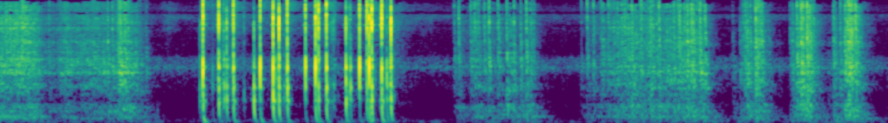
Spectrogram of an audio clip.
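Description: Long nails scratch and tap across a thin woven rattan cane panel set in a light wooden cabinet door frame over a hollow cabinet. Soft, papery scratching gives way to a quick run of eleven sharp, bright clicking taps, then the dry scratching across the weave resumes with a few more light taps.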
